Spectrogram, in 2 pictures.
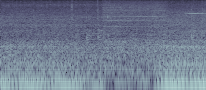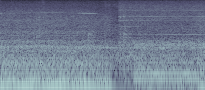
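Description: Heavy truck engine rumbling steadily in a truck simulator game on an autobahn, a low continuous drone with a hiss of air brake and a faint tonal whine partway through.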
